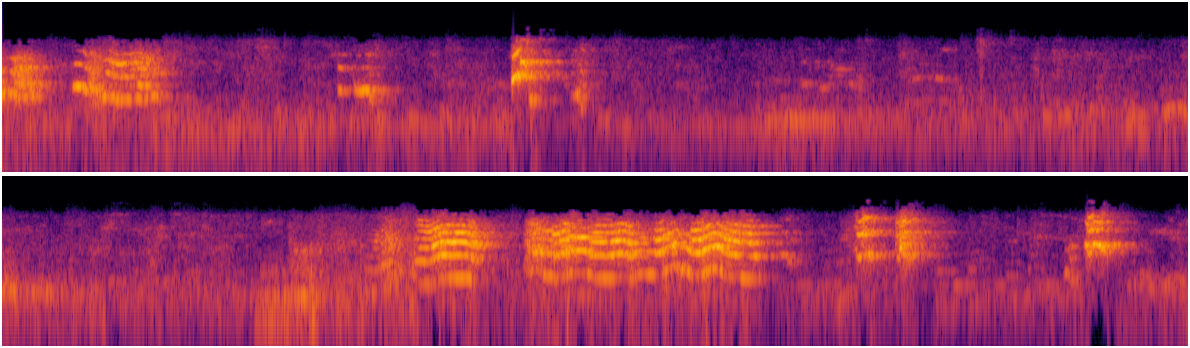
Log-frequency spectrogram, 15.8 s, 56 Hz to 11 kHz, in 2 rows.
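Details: A 19-month-old Australian Cattle Dog making dingo-like noises while teaching a 10-week-old puppy; bursts of yowling, warbling whines and yips at the start and around the middle, with the loudest wavering run near the end and quieter stretches between.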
